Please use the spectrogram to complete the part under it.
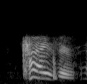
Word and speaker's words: Kaiser: Kaiser, as in Kaiser Aluminum, Kaiser.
